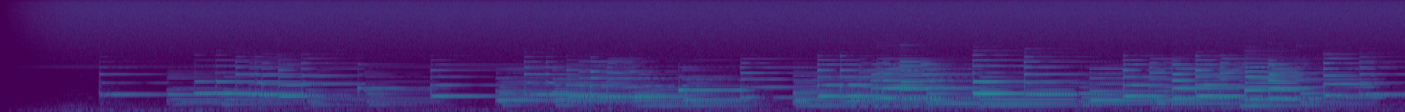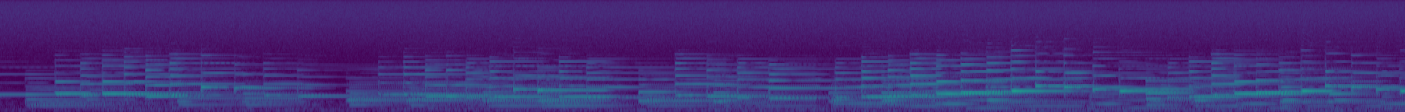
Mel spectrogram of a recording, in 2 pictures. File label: Mazurka; Chopin; Kapell; The collection of mazurkas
